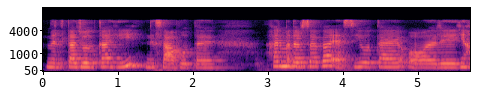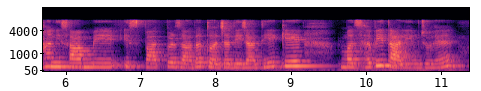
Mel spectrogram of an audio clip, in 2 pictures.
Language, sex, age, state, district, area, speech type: Urdu, female, 18-30, Delhi, South Delhi, urban, spontaneous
